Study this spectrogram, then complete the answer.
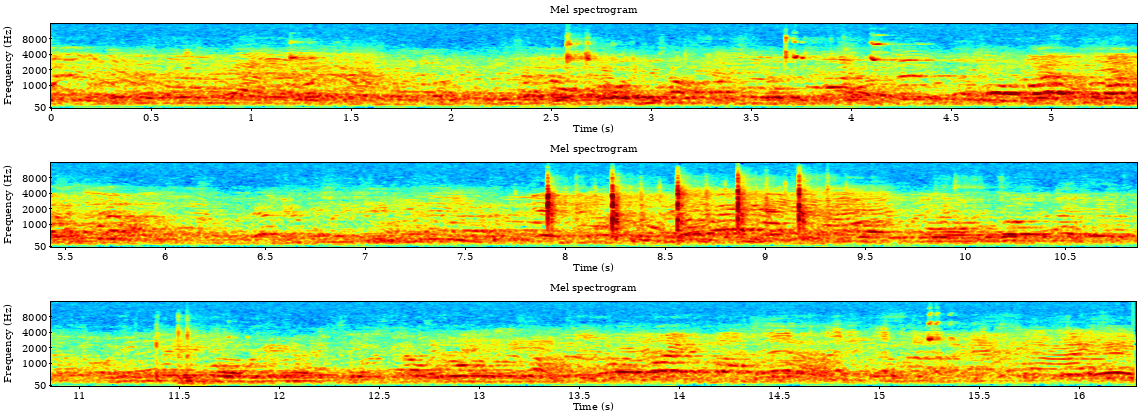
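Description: A crowd of spectators murmurs in a large hall.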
